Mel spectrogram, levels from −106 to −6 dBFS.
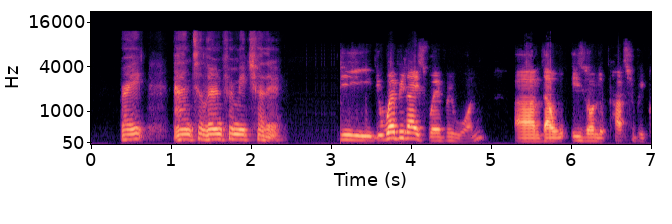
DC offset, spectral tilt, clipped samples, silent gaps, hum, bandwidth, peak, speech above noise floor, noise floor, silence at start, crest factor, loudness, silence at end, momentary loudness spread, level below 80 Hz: under 0.1%; -6 dB/octave; under 0.1%; none; none; 12.5 kHz; -6 dBFS; 54 dB; -78 dBFS; 0.4 s; 18 dB; -24 LUFS; 0.1 s; 17 LU; -72 dBFS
